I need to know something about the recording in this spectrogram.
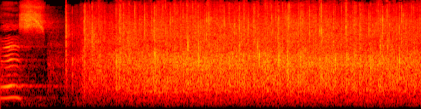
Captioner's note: audience applauding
